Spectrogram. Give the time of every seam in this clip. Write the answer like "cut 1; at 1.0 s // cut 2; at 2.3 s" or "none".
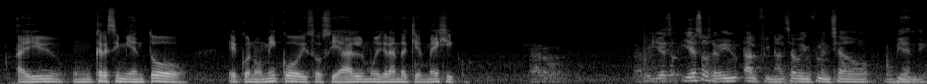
none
